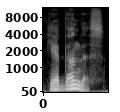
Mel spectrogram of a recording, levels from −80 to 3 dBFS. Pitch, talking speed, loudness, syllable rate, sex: 125 Hz, 245 wpm, -16 LUFS, 4.7 syllables/s, male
